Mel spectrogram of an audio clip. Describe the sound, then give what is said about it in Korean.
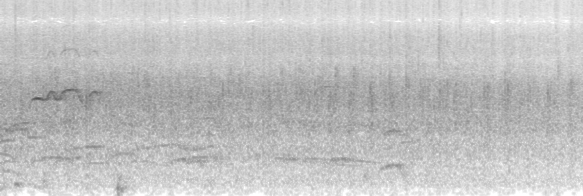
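A church audience applauds steadily after a call of hallelujah and amen, a dense wash of many clapping hands that holds at a fairly even level for the whole stretch, with faint voices mixed in beneath it. “그래서 어, 저는 그 이 곡을 하기 전에 할렐루야로 한번 제가 할렐루야 하면 여러분도 아멘으로 박수와 함께 해주셨으면 좋겠어요.”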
